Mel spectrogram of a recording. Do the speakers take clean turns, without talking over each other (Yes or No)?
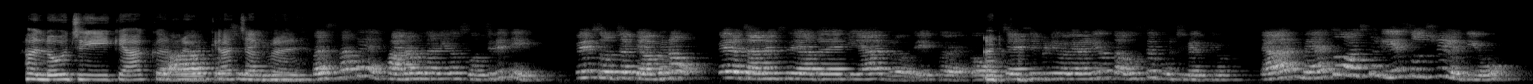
No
